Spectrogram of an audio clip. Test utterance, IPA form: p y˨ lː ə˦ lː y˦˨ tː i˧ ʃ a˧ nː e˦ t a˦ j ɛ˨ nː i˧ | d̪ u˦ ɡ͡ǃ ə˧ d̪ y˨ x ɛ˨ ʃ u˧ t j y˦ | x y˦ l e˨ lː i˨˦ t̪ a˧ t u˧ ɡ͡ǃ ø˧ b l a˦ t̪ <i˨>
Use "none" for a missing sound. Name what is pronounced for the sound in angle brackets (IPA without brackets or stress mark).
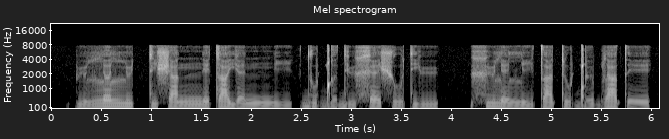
e˨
